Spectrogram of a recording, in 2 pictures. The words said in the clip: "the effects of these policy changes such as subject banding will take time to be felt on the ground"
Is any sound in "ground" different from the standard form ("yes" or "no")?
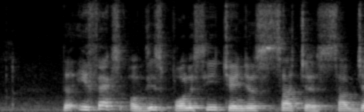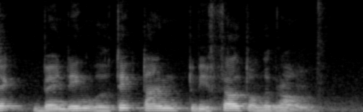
no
